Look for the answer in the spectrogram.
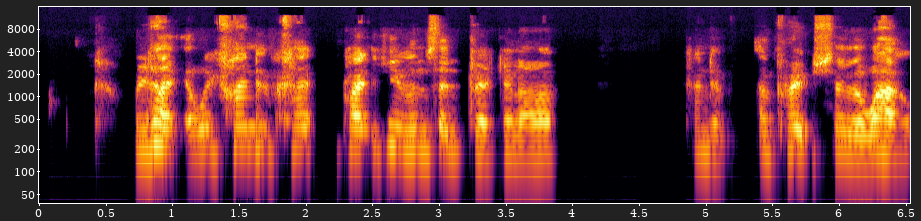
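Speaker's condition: Cerebral palsy

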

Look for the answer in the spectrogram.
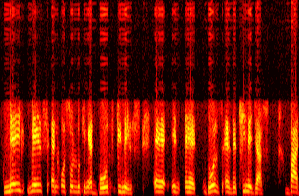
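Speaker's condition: No condition

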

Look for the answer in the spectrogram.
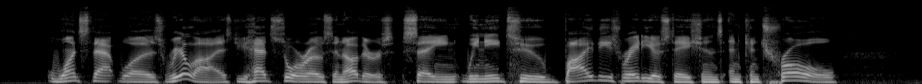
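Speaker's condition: No condition

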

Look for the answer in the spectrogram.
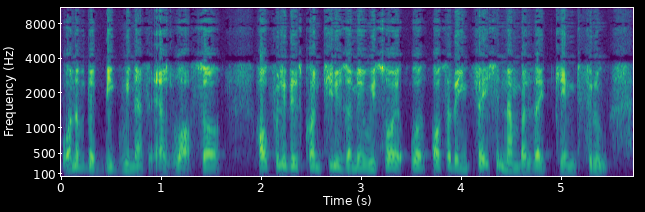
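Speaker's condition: No condition

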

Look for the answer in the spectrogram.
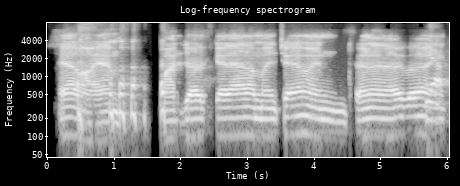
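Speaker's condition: Cerebellar ataxia; speech affected, sometimes tricky, described own speech as very short, some people avoid talking to him

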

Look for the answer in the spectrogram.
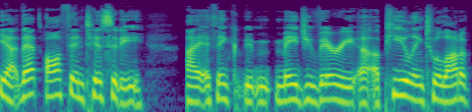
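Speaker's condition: No condition

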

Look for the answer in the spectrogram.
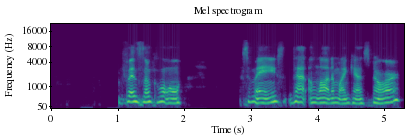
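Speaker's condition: ALS, slow progressing

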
